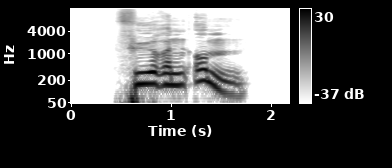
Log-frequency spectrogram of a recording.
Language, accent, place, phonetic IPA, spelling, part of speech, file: German, Germany, Berlin, [ˌfyːʁən ˈʊm], führen um, verb, De-führen um.ogg
- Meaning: first-person plural subjunctive II of umfahren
